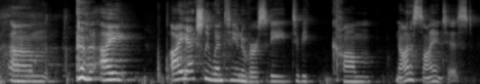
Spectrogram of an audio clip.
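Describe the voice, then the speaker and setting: Over noticeable background noise, a woman with a fairly high pitch speaks very slowly and with lively intonation, leaving long, frequent pauses. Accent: Canadian. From Regina, Saskatchewan, Canada. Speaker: neuroscientist and university administrator. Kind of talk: panel discussion.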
